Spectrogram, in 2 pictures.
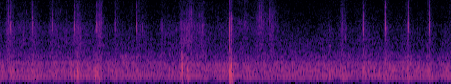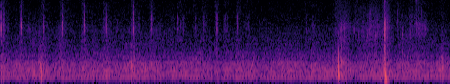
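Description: Irregular light taps and clicks on a tablet touchscreen, with two sharper knocks near the end, over a steady low hum.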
